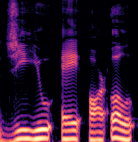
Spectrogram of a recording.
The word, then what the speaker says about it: guaro: It's it's a short word for guaro, right? So it's spelled the G U A R O instead of agua ardiente. It's mm. guaro.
